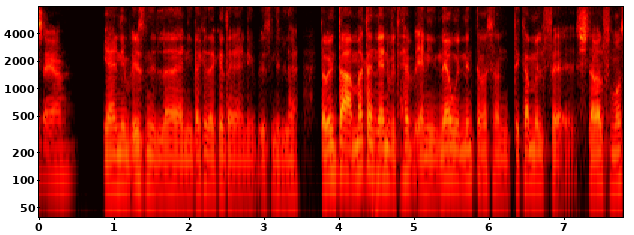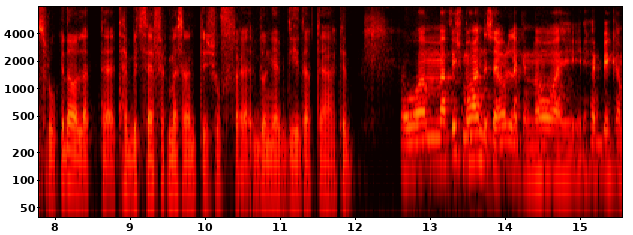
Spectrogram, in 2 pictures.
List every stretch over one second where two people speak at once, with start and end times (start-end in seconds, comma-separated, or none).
none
